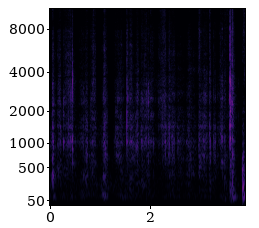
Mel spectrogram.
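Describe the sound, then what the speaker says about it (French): Masking tape being pulled and pressed down by hand, heard as soft repeated rubbing and tearing scrapes with a sharper rip near the end, close and quiet. "Puis là, je mets mon scotch de masquage."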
